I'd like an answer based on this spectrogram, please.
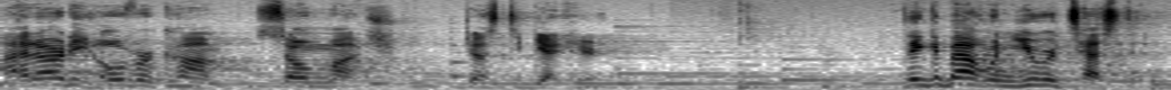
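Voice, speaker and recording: Music plays in the background as a man talks with an American accent. His pitch swings very widely. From United States. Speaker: Olympic BMX champion and motivational speaker. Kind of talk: motivational keynote speech.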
